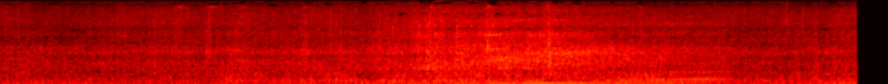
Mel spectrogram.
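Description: A truck driving past on the road, its engine hum and tyre noise swelling for a few seconds in the middle over steady street traffic. The sound cuts off abruptly near the end.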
